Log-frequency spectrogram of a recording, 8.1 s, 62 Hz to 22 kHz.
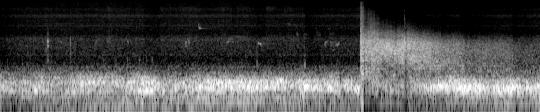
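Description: A regulated BinTac M50 .457 airgun fires one sharp, loud shot at close range, breaking a steady background of outdoor noise.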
